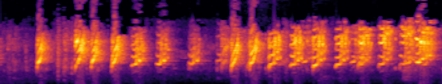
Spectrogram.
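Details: Blue-black grosbeak, bico de aço song style. After a soft start, a rapid series of high twittering notes, about four or five a second, grows louder and steadier.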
